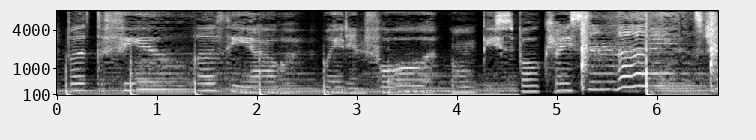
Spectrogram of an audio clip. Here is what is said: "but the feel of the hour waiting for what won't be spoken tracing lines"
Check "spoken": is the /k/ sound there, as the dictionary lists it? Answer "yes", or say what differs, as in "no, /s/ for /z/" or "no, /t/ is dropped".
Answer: no, /k/ is dropped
